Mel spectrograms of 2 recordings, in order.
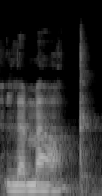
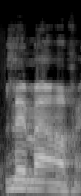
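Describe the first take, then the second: First: The final K sound is clearly pronounced. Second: The final K sound is left off. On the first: The speaker calls it right. "It's Lamarck. The K, the end" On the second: The speaker calls it wrong. "as if the K doesn't have"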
